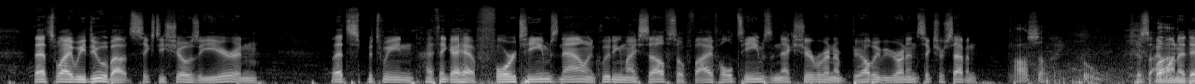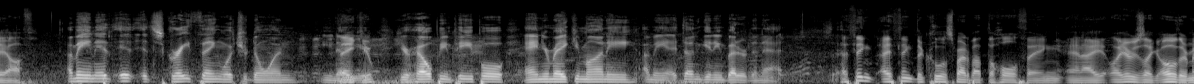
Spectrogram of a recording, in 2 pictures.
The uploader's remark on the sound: at Lexington Comic Con Mar 2017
